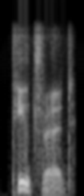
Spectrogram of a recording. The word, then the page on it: putrid: British English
